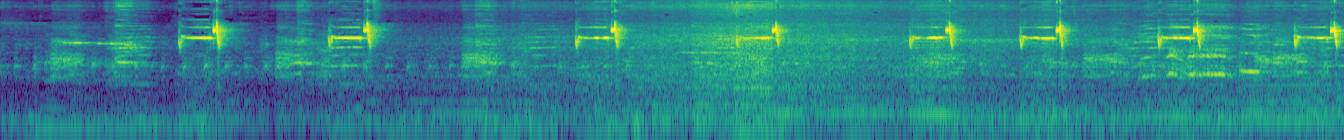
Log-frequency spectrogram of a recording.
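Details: Bar-winged prinia, called peranjak or ciblek, singing quick repeated whistle-and-buzz phrases that grow more frequent toward the end, with mixed softer chirps and background noise at the start.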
